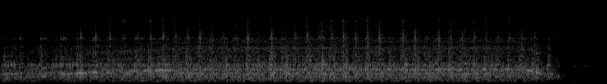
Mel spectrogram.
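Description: Sweater fabric being stitched for mittens on a sewing machine: a steady, close, continuous rapid needle rattle running for about five and a half seconds, then stopping abruptly and leaving quiet.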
